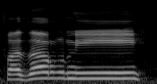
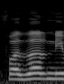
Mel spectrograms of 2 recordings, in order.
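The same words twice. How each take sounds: First: The final ee vowel is held long. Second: The final ee vowel is cut short. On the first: The speaker calls it right. "सही लफ्ज़ क्या है? ... इसको भी खींचेंगे" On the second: The speaker calls it wrong. "कह जाते हैं, जो कि गलत है"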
